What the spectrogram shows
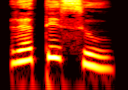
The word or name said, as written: ರೋದಿಸು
